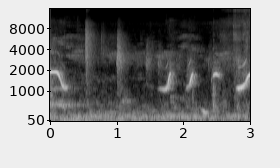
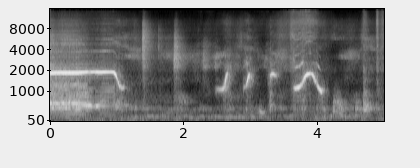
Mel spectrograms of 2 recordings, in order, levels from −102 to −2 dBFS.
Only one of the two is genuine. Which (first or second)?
first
